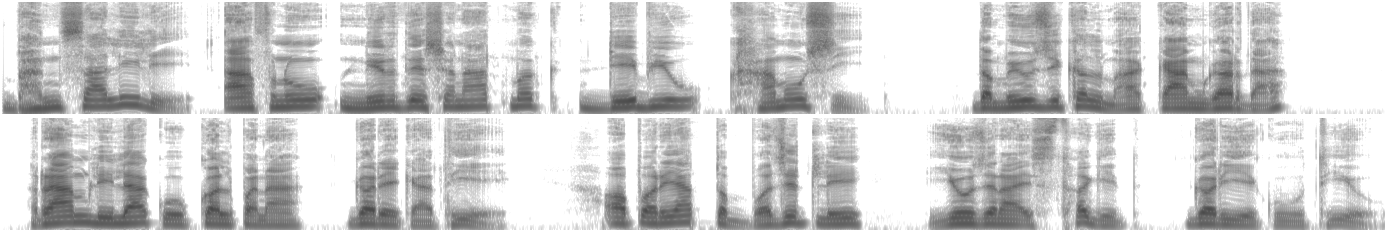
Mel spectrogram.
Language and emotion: Nepali, neutral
